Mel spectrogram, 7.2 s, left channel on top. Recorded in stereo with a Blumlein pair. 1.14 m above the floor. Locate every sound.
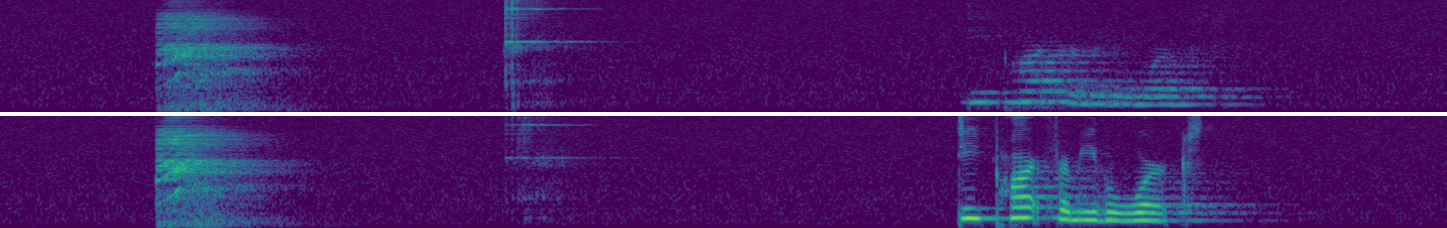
0.8 s a bird: 65° right, 4.5 m
2.5 s a bicycle bell: 40° left, 3.5 m
4.8 s a woman speaking: 45° right, 1.5 m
